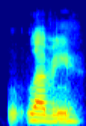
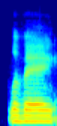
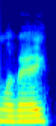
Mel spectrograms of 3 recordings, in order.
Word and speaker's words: LaVey: Anton Levy. Is that how you say it? And Anton Levy. LaVey, Anton LaVey.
